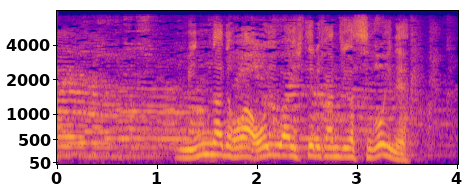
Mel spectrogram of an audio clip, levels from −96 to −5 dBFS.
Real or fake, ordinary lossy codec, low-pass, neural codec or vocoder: real; none; 7.2 kHz; none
